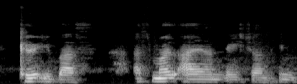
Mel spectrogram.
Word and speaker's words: Kiribati: Let's talk about Kati another island nation part of Macan region about Kbati another island nation part of the Micronician region Kibati pronounce Kibas a small island nation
